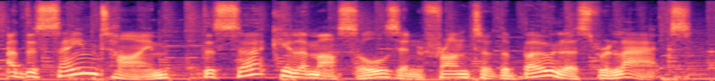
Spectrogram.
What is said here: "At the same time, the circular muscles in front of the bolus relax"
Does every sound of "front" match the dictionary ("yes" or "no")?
yes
